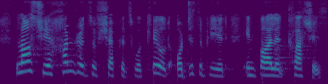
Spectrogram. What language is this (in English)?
English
